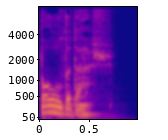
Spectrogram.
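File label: "balderdash", British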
